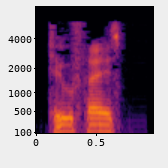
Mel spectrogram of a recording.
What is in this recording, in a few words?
"two-phase", English; adjectives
